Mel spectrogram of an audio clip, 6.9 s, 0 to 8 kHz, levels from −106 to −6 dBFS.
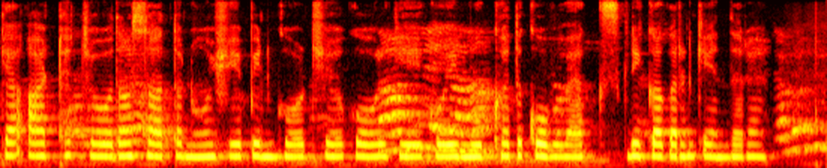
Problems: background sounds at intervals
